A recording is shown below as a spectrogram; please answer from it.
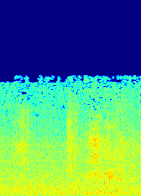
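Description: Steady, even hiss with a low rumble and no voice: the background noise of the hall and its sound system.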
